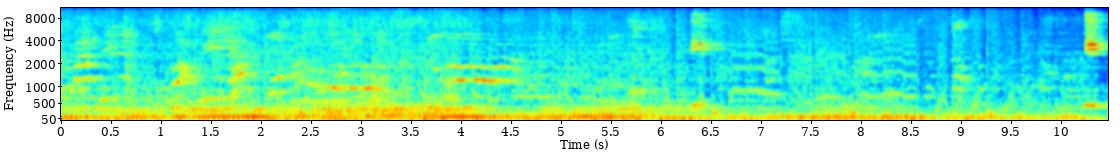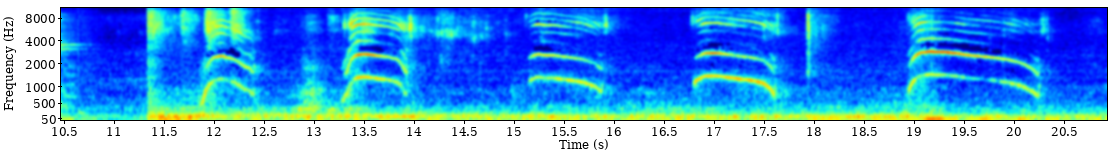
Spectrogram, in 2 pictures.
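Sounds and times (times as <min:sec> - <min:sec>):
sharp high squeak: 0:11.8 - 0:12.5, 0:15.2 - 0:16.0
kitten mewing: 0:11.8 - 0:12.6, 0:13.2 - 0:14.2, 0:15.1 - 0:16.1, 0:16.8 - 0:17.8, 0:18.8 - 0:20.4.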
